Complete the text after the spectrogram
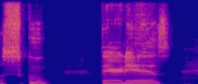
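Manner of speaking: very slow, deliberate. Retelling naming his Geico commercial on a Zoom call, said real slow. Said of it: "I said it real slow".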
